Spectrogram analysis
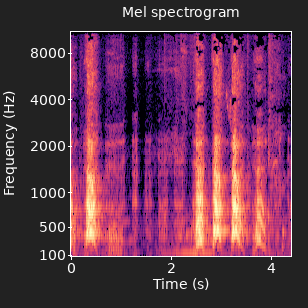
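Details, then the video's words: Angry Tibetan Mastiff dogs, known locally as Bhote Kukur, bark: one deep bark, a pause with a low steady hum, then a quick run of four loud barks close together. "Angry dogs barking effect sound ||Tibetan Mastiff || Bhote Kukur"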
